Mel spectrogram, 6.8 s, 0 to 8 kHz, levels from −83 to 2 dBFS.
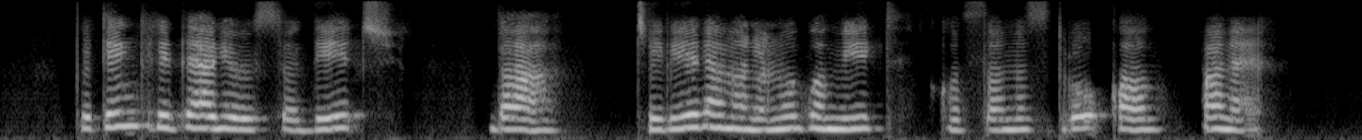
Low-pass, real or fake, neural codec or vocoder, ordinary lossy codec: none; fake; codec, 16 kHz, 1 kbps, FreqCodec, smaller model; none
